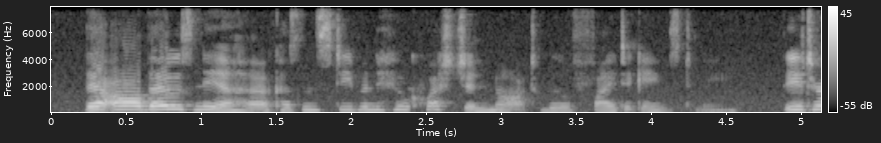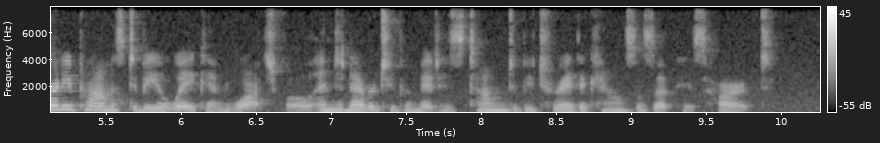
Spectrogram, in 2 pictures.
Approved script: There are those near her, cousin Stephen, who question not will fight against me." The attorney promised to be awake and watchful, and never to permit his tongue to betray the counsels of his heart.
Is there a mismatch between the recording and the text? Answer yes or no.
no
